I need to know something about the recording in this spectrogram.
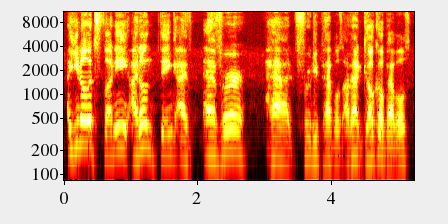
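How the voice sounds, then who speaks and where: Guy hosting a sewing stream, kinda high voice, jokey and rambly, trails off a lot. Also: normal speed, darkish tone, no echo. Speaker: sewing show host. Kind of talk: casual chat while sewing.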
